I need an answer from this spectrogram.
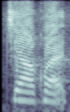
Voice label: "加快 jiākuài", Chinese; verb; to accelerate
